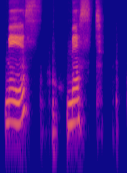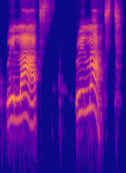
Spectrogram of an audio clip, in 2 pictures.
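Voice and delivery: careful isolated words, -ed as crisp "t"; over-articulate endings as in "washed", "watched", "relaxed"; teacher modelling word pairs for repetition; final t sound drill. Shown as a demonstration. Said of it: "That was the first sound".

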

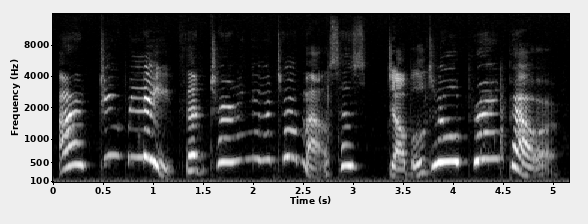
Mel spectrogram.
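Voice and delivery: high-pitched grandmother marvelling; amazed grandmother. A narrator's reading. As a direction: marvel in a high old-lady voice. Grandmother amazed by child's idea.

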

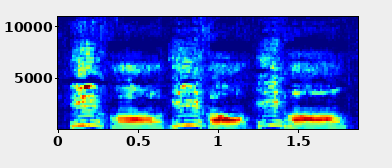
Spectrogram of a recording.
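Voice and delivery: three punchy donkey brays. Acted. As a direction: bray like a grumpy donkey. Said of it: "grumbled Donkey".

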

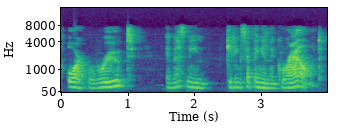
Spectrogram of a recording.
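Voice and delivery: ordinary delivery

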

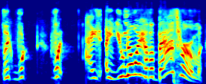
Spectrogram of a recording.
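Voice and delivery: high, stammering retold shock; mock bewildered sputtering; flustered disbelief. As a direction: sputter like you've lost your words. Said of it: "Imagine my surprise".

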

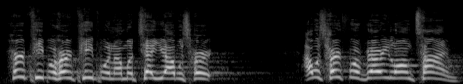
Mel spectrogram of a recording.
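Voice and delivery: usual speaking voice

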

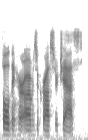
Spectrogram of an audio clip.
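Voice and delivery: plain reading voice

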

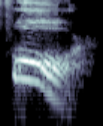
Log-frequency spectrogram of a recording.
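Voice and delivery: a loud, high "For."; stressed word. Shown as a demonstration. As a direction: ring out "For." as the key word. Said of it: "That word "for".

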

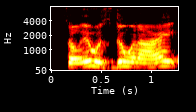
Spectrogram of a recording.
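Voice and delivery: ordinary talk, nothing marked

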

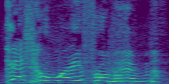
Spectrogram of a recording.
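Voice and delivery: high, frantic cry; desperate warning. Acted. Sister defending her brother, desperate high cry. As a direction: desperately drive the attacker off.

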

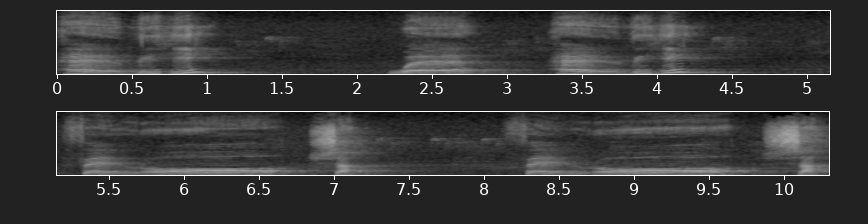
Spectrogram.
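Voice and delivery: very drawn-out syllables; slow read-along. Shown as a demonstration. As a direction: sound each word out slowly for the class. Teacher leads pupils reading together. (قراءة بطيئة بمدّ المقاطع)

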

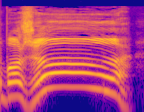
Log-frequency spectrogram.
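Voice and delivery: bonjour sung out high, loud and long; hammed-up French bonjour. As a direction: stretch bonjour into a big mock French greeting. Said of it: "I cannot do French accent".

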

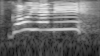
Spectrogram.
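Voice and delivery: high, loud call; rousing cheer; cheering someone on. Real, not acted. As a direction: shout encouragement to a companion ahead. Cheering on a companion.

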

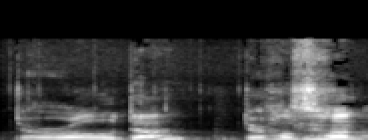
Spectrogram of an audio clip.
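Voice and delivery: "Duraldun" lifted high into a question; unsure pronunciation. Real, not acted. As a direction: sound out "Duraldun" twice, each time rising questioningly. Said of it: "I think that's how you pronounce that".

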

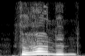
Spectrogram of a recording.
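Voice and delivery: high, quavering frightened voice; trembling voice. A narrator's reading. Aunt frightened by the letter, trembling to her husband. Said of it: "sagte Tante Petunia mit zitternder Stimme".

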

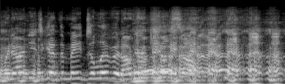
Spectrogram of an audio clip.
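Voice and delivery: high, loud joking boast, laughing through it; hammed-up villain line, laughing; silly mock threat. Teen worker joking to coworkers, high and laughing. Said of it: "I was like".

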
